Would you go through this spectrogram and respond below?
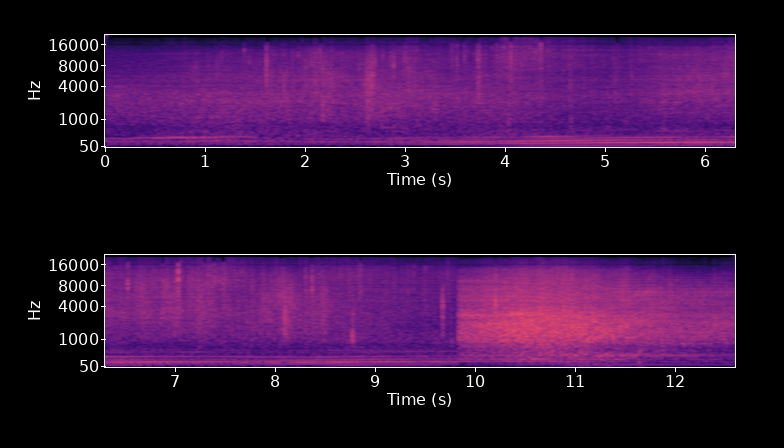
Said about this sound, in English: more and more Skylines roll in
